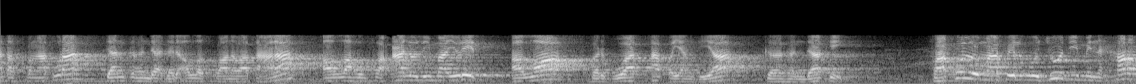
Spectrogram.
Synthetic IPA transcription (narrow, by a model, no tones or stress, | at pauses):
t̪aspəŋat̪uɾandankəɦəndak̚daɾiʔɑ̰lːɑhsubhanawat̪aʔa̰laʔɑlːɑɦufaʔalulimajuɾid̪̚ʔɑlːɔhbərbuat̪̚apajaŋdiakəɦəndaki | fakʊlːumafilwud͡ʒudimɪnħɑ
